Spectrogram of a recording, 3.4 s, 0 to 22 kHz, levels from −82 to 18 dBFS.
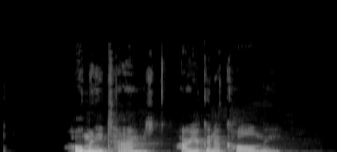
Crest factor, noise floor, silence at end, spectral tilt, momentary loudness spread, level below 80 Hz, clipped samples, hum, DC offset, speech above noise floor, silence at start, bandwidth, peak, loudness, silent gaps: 18 dB; -84 dBFS; 0.6 s; -8 dB/octave; 12 LU; -56 dBFS; under 0.1%; none; under 0.1%; 66 dB; 0.7 s; 13 kHz; -2 dBFS; -19 LUFS; none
